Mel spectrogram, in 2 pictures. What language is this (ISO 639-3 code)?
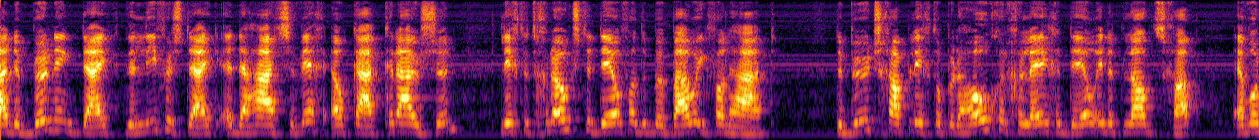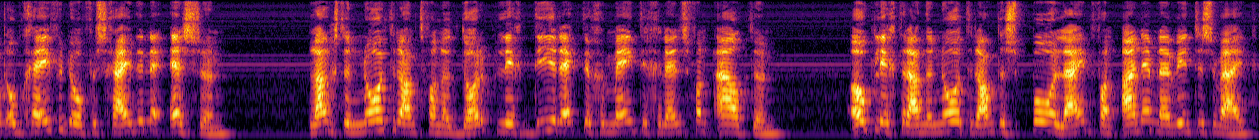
nld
